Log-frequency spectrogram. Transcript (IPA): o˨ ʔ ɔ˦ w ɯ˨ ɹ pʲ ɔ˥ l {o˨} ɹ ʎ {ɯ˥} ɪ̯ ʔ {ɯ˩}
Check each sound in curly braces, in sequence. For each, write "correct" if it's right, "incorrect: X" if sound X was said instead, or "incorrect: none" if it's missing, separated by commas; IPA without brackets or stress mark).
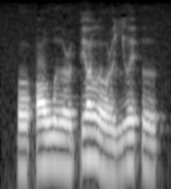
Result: incorrect: o˩, correct, incorrect: ɯ˨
